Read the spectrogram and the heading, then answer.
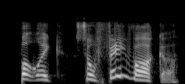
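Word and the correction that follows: Feyd-Rautha: Is that his name? What is it? Rotha? – Faye Rotha. – Faye Rotha. Okay.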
